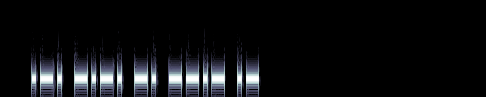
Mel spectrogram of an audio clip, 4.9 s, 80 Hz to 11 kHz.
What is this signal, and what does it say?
Morse code, heard as a keyed tone, about 28 wpm, 700 Hz. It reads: RCNQA
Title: Code Groups - 5 Letters - 28wpm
